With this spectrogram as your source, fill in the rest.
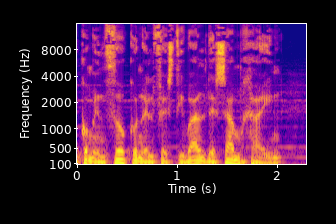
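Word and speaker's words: Samhain: Como estás conociendo, todo comenzó con el festival de Samin, que se pronuncia Soin, celebrado por los celtas hace más de 2000 años.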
